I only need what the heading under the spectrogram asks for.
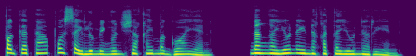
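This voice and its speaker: A woman storyteller reading scripted fiction in a deliberate, dramatic way, with short pauses between phrases. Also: medium pitch, expressive, darkish tone, no echo, studio quality. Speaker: storyteller, narrator.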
